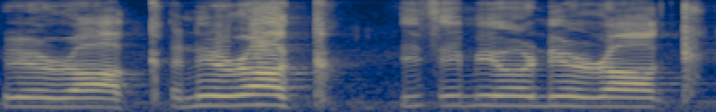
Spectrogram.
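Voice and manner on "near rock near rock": ordinary talk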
